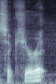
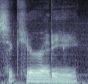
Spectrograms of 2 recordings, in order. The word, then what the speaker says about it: security: The cyber security analyst disc I didn't hear the e at the end.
